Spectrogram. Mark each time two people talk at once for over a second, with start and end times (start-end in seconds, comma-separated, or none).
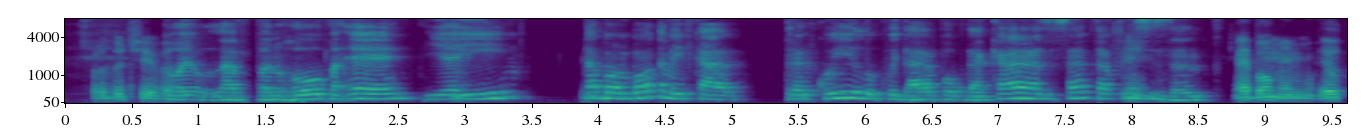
none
